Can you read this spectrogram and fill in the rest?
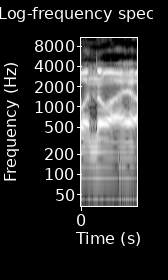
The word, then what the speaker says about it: Anoa'i: Learned that Roman Reigns, well, Joe Anai, a.k.a. Roman Reigns. – That's how you say his name? – Anai or Anoa'i? I think that's how it is, yeah. So Joe Anoa'i.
